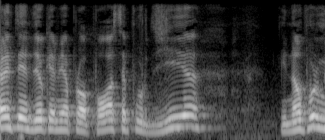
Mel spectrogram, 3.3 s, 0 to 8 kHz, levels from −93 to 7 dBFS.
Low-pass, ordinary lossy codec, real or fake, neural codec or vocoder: 7.2 kHz; none; real; none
